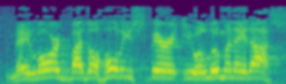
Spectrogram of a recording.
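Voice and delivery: loud, high preaching prayer; fervent prayer. Acted. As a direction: pray out with full pulpit force.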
